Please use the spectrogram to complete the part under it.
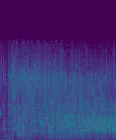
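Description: Battered fish goujons fry in hot oil during a first light fry, giving a continuous bright sizzle and crackle that stays close and steady, with no talking.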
